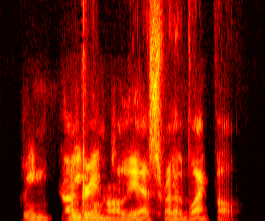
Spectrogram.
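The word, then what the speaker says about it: Greenewald: Greenwald? Greenwald, yes, from the Black Vault.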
